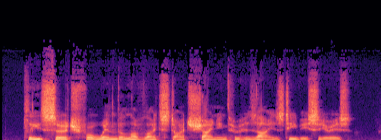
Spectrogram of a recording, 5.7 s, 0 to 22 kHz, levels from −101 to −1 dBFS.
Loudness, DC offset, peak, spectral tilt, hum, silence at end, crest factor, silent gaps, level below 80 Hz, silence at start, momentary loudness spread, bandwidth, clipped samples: -19 LUFS; under 0.1%; -2 dBFS; -3.5 dB/octave; none; 0.5 s; 18 dB; none; -52 dBFS; 0.35 s; 11 LU; 14.5 kHz; under 0.1%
